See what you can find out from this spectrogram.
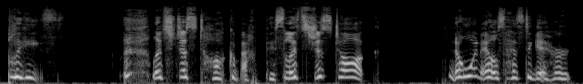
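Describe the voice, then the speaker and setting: A man's voice: very high-pitched, takes it slowly, no room sound, studio quality, voice pushed up. A man voicing a terrified young woman who begs for her life in an audiobook. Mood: pleading. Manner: frightened, begging. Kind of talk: audiobook character voice.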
